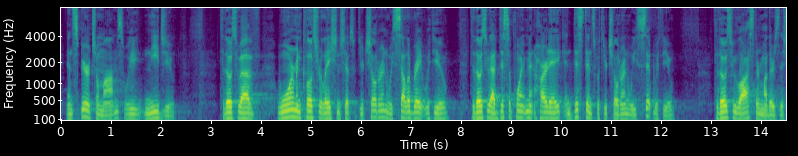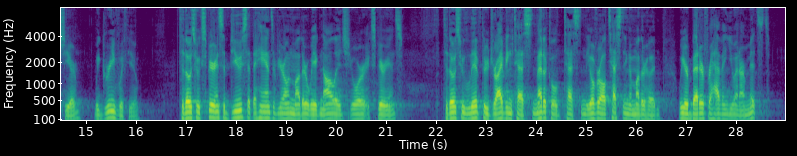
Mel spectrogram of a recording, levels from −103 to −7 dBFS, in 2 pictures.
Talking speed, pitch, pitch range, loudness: 180 wpm, 105 Hz, 95-115 Hz, -27 LUFS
